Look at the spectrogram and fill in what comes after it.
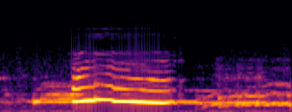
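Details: Husky singing: Steel the husky's howl, with Key the husky reacting with head tilts. A faint start swells into a loud, sustained, harmonic-rich howl that rises slightly and then sags, followed by a quieter, lower wavering tone.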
